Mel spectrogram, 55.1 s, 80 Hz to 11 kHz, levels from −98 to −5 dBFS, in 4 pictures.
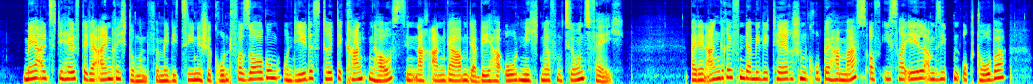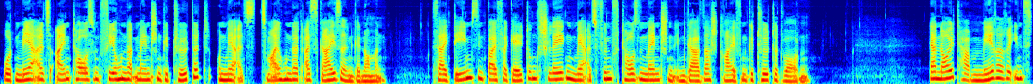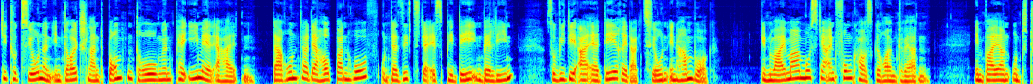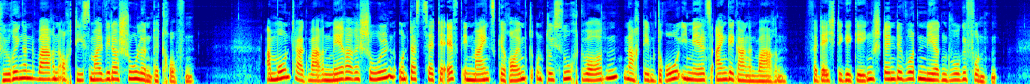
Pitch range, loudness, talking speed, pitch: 185-225 Hz, -19 LUFS, 135 wpm, 200 Hz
